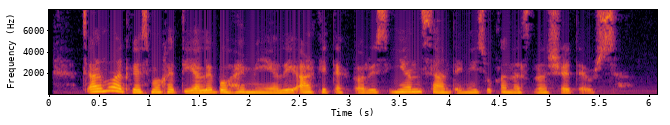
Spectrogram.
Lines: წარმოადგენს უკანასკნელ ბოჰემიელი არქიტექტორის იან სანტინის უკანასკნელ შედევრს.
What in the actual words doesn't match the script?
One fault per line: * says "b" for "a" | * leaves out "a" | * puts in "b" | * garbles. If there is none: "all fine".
* says "მოხეტიალე" for "უკანასკნელ"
